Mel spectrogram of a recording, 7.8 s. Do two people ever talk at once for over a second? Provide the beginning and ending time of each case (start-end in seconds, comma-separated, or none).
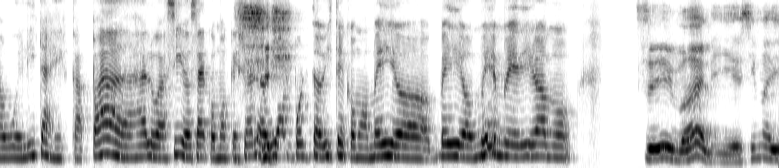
none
